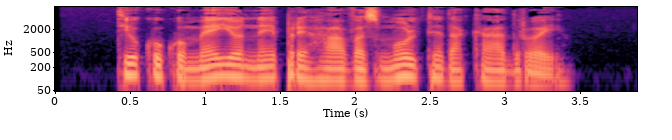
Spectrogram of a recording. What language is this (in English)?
Esperanto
